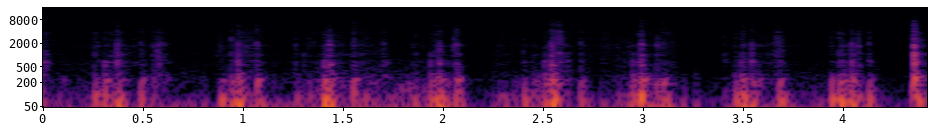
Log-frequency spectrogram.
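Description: A rectangular printed cardboard box of Shisara facial tissues (90 count), hollow and likely full of tissues, rests on a fur rug while fingertips and medium manicured nails tap and scratch it. Soft, dull thumps with almost no ring mix with scratchy, crinkling rustles in a steady, uneven rhythm, and most of the energy sits in a low, muffled range.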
